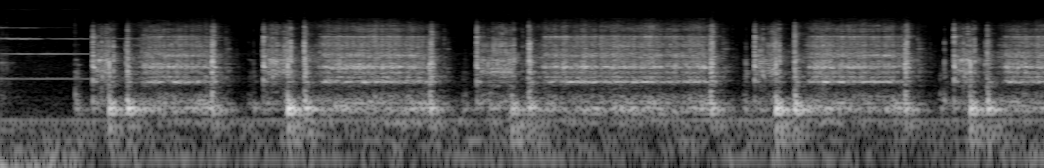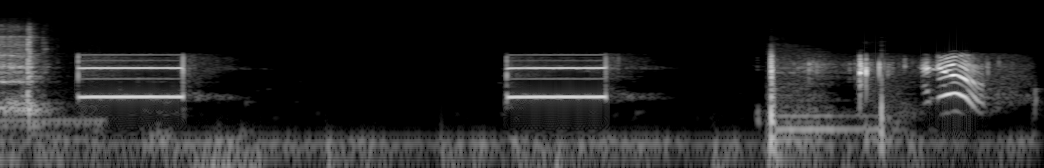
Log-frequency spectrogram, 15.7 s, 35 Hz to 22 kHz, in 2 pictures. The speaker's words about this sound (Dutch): Hoewel het alweer 39 jaar geleden is, ken ik haar telefoonnummer nog uit mijn hoofd. Zou ik het voor de aardigheid eens draaien?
